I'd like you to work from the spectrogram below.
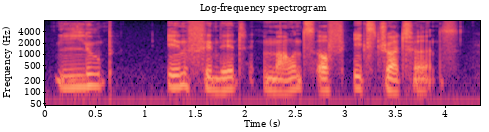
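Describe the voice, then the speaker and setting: A man talks at a very slow pace, and the sound is dry and close with no echo. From Germany. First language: German. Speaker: card game video creator. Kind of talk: opinion video monologue. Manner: animated.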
